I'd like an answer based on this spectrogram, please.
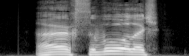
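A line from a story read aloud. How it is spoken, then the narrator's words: Grumbling. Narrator (Russian): проворчал капитан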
